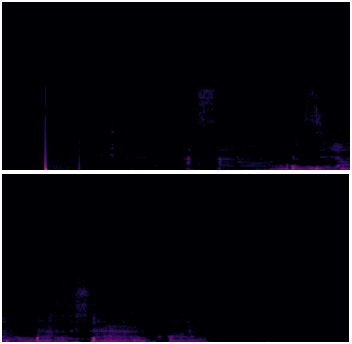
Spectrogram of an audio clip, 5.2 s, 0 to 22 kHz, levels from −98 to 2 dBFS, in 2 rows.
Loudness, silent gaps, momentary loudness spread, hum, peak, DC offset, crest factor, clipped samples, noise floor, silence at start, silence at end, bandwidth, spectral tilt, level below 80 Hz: -68 LUFS; none; 3 LU; none; -40 dBFS; under 0.1%; 32 dB; under 0.1%; under -90 dBFS; 0.3 s; 0.35 s; 10.5 kHz; -6 dB/octave; -84 dBFS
